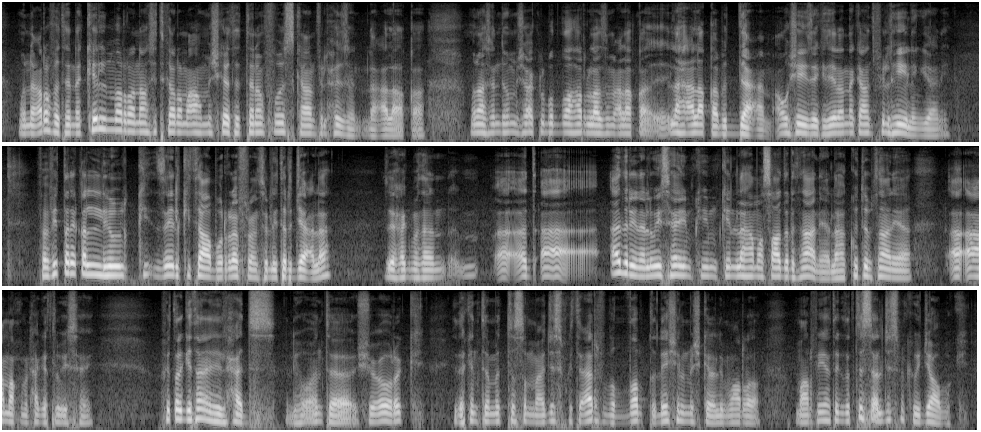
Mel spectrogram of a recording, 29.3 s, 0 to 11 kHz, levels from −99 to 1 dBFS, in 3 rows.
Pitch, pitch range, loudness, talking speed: 150 Hz, 135-165 Hz, -22 LUFS, 180 wpm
